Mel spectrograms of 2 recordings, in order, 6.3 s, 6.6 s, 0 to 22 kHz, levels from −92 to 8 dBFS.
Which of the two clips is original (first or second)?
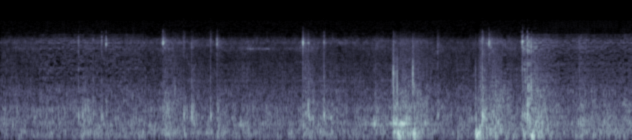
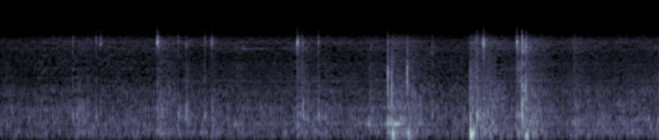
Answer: second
